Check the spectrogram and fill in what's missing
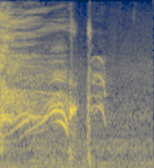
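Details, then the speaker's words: Adult man, hockey commentator with a lingering cough that is not getting better, gives a single short, throaty cough close to a throat-clear over steady room noise. "God it sounds like I smoke a pack a day this cough is not getting any better"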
